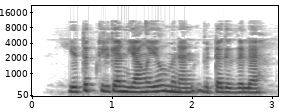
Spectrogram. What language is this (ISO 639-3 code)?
bak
